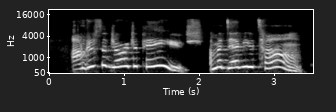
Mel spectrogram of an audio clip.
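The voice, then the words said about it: Put-on Southern accent. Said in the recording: “I go to a Southern accent ... That'll knock you back into a Southern accent.”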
